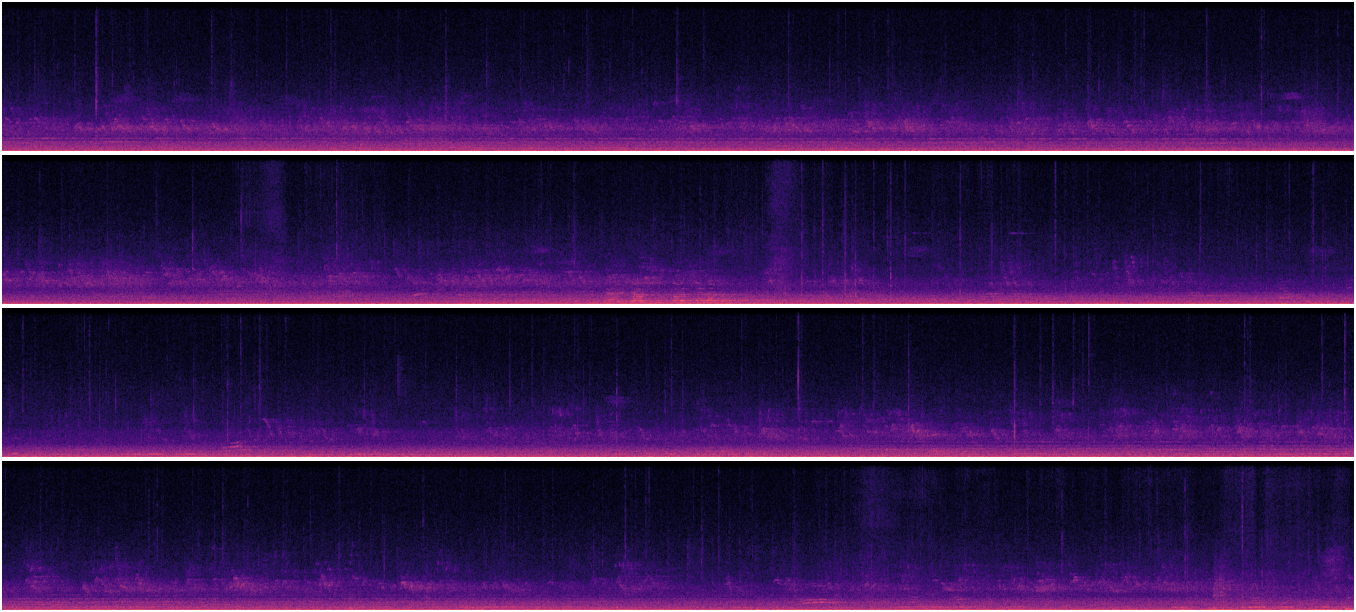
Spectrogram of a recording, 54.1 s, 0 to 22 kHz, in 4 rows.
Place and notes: Prinzenstraße, Berlin, Germany - Large open space; damp amongst the apartment blocks
This Hinterhof is a huge open space amongst the apartment buildings. Not much is happening except a car motor is continuously idling. It blends indistinguishably into the general city roar. Magpies occasionally chatter and a man shouts in the distance. Towards the end Turkish music plays from the car, but is also lost in the roar. The light is fading and the rain might start again.
17 November 2020, ~16:00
